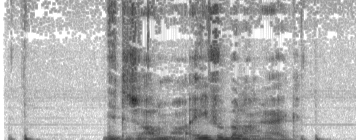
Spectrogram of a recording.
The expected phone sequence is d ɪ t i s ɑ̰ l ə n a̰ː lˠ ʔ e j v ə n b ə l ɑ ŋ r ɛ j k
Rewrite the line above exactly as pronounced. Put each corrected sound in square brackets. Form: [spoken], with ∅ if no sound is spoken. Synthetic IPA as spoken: d ɪ t [ɪ] s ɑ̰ l ə [m] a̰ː lˠ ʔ e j v ə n b ə l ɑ ŋ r ɛ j k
